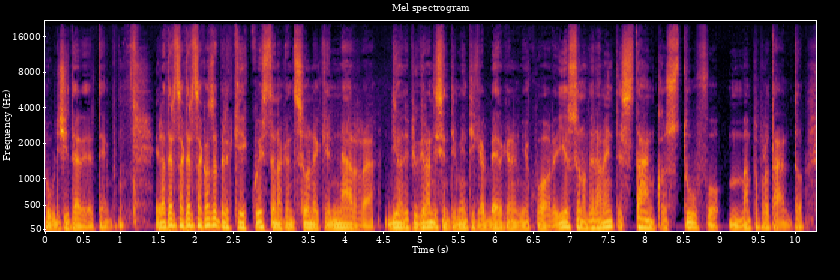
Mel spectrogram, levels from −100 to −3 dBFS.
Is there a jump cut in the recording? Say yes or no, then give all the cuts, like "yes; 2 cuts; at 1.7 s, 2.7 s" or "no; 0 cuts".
yes; 2 cuts; at 1.9 s, 4.5 s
